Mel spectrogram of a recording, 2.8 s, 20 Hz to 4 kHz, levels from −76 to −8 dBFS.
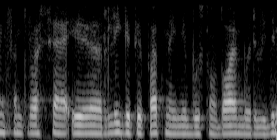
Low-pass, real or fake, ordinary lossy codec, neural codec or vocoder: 3.6 kHz; real; Opus, 24 kbps; none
